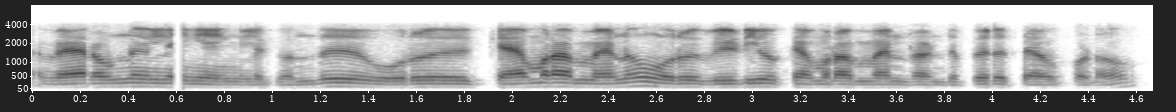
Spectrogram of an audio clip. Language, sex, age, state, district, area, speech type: Tamil, male, 30-45, Tamil Nadu, Erode, rural, conversation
